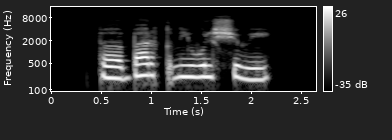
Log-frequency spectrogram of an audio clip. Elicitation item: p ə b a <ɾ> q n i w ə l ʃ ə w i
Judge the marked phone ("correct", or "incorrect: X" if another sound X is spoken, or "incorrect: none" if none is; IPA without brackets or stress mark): correct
